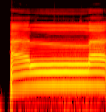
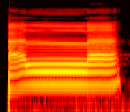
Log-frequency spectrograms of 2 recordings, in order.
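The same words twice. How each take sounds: No difference in how they are said.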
